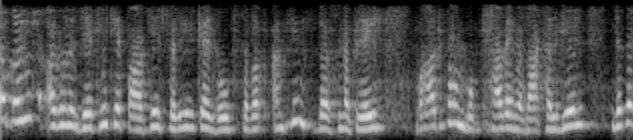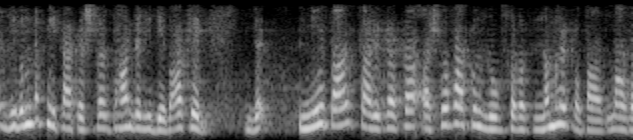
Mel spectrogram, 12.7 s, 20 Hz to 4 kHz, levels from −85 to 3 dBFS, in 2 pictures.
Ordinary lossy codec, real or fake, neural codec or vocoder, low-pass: none; fake; codec, 16 kHz, 1.1 kbps, Voila-Tokenizer; 3.6 kHz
